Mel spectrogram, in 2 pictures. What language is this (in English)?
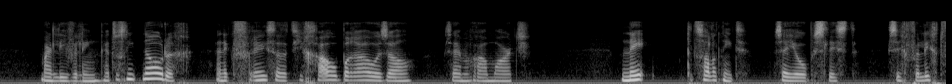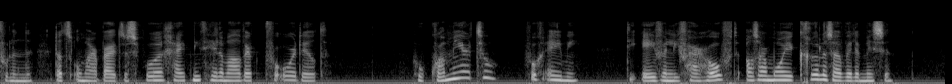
Dutch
